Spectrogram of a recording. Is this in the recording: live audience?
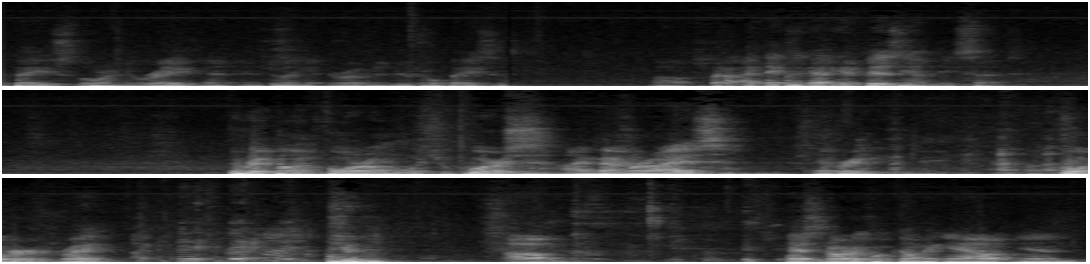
yes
